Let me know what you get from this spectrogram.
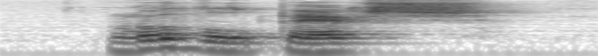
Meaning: gossip press (gossip magazines, tabloids, etc.)
- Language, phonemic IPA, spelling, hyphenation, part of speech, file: Dutch, /ˈrɔ.dəlˌpɛrs/, roddelpers, rod‧del‧pers, noun, Nl-roddelpers.ogg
